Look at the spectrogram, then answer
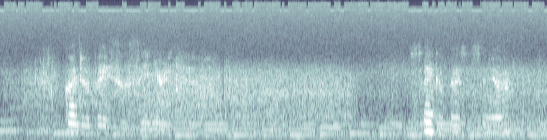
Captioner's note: speaking in foreign language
